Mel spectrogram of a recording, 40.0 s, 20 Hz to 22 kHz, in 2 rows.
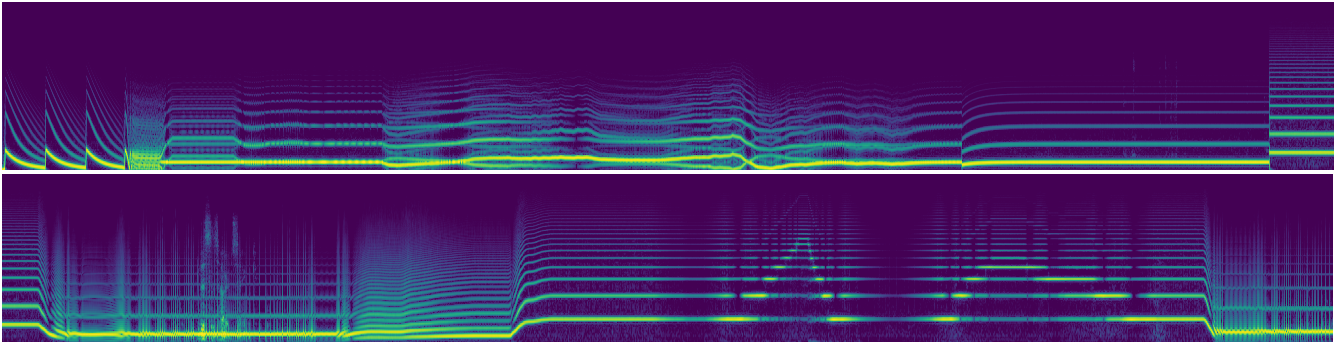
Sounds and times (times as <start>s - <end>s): Chirp tone: 0.0s - 39.9s.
